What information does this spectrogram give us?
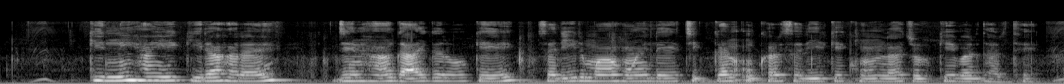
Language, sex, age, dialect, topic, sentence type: Chhattisgarhi, male, 25-30, Western/Budati/Khatahi, agriculture, statement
